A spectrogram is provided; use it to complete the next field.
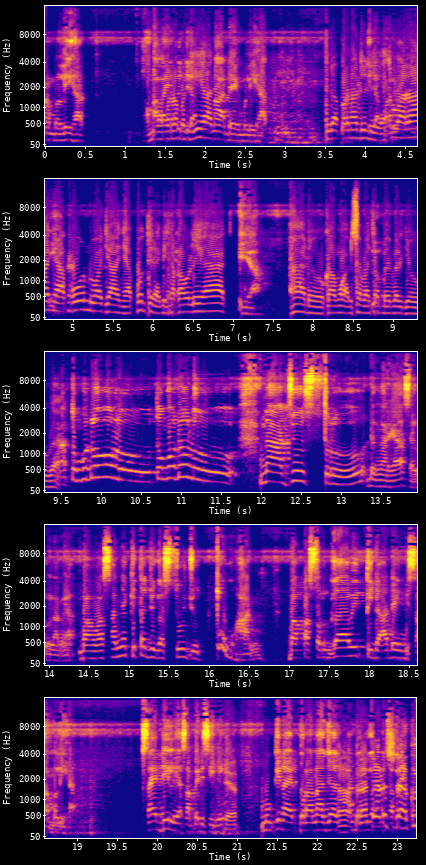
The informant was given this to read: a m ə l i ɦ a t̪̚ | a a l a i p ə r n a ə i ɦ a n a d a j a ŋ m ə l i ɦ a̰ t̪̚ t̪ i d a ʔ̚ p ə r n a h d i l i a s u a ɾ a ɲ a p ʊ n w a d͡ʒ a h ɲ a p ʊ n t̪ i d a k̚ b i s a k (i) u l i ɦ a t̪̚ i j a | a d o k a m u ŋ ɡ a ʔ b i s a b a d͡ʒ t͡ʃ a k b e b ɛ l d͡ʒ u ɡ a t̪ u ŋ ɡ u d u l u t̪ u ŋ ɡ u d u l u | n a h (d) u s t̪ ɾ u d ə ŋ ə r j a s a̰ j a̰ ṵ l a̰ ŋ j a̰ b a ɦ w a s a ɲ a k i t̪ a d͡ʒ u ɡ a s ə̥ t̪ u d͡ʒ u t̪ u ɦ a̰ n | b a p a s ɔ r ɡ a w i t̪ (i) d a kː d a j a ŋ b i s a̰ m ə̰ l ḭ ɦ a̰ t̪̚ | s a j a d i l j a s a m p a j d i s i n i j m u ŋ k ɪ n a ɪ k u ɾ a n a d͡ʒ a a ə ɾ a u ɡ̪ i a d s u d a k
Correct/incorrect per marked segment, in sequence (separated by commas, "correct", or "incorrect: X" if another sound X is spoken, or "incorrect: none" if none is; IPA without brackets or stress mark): incorrect: a, incorrect: d͡ʒ, correct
